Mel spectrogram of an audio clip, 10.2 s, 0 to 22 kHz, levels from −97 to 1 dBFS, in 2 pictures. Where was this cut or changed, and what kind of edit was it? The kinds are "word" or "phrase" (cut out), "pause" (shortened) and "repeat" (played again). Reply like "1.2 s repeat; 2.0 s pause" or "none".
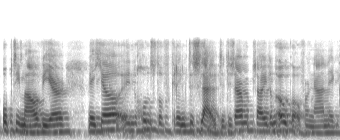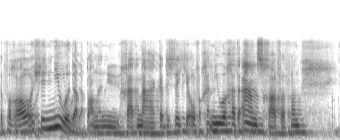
3.5 s word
